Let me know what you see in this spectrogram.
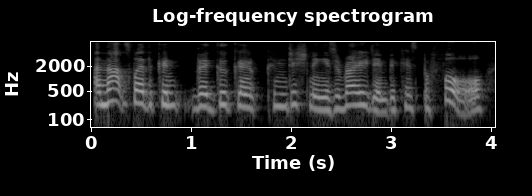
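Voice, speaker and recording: Middle-aged female co-host, mid-range voice, lively and emphatic storyteller. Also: mid-range voice, a little fast. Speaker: podcast co-host. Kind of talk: casual chat.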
